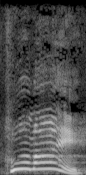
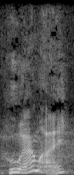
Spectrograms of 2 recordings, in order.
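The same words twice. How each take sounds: First: Very high, loud squeak; squeaky high. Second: Said in the usual way. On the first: Shown as a demonstration. Moses asking God in a squeaky panicked voice. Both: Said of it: "Not, "Who am I?".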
